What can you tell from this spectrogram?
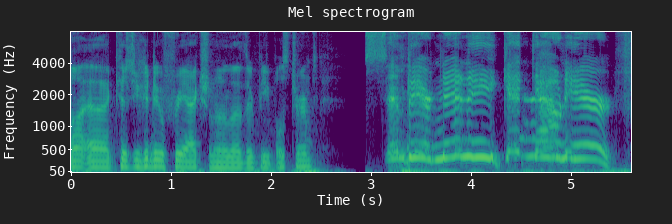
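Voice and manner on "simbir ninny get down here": very high, very slow, drawn-out top-of-lungs yell. Calling two characters down from another room in character: yelling at the top of lungs. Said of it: "I'm yelling at the top of my lungs".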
